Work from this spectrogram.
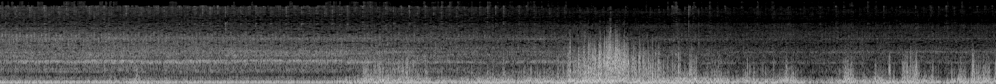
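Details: Volvo Amazon B20 petrol engine idles with a light, irregular clatter or knock, then revs once briefly; owner unsure whether it is valve noise; cause unconfirmed.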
